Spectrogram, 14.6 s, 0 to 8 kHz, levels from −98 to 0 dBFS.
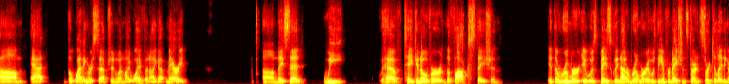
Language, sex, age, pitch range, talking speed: English, male, 50-69, 95-115 Hz, 150 wpm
